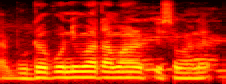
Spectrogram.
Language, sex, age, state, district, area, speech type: Assamese, male, 60+, Assam, Golaghat, urban, spontaneous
